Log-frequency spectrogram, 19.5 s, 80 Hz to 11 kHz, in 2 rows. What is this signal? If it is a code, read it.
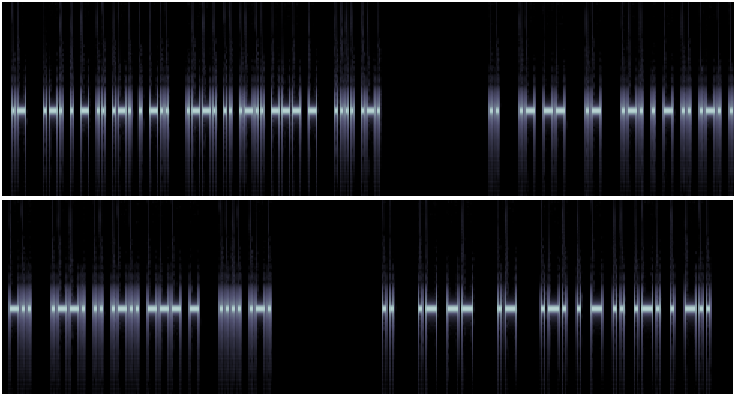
Morse code, heard as a keyed tone, about 33 wpm, 700 Hz. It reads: A RETIRED PILOT HR I AM A RETIRED PILOT HR I AM A RETIRED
